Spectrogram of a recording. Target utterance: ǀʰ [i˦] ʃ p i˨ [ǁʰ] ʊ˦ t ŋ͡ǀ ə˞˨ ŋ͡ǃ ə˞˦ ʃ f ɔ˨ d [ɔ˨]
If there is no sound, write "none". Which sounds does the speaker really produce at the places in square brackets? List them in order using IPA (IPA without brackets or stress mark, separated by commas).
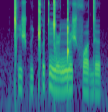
i˨, ǁʰ, ə˨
